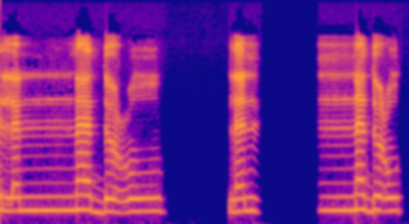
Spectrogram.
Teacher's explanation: हम ये जो गुन्ना कर रहे हैं ना, ये नून मुशद्दद का गुन्ना कर रहे हैं, मगर इदगाम ताम ही हो रहा है यहाँ पे।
